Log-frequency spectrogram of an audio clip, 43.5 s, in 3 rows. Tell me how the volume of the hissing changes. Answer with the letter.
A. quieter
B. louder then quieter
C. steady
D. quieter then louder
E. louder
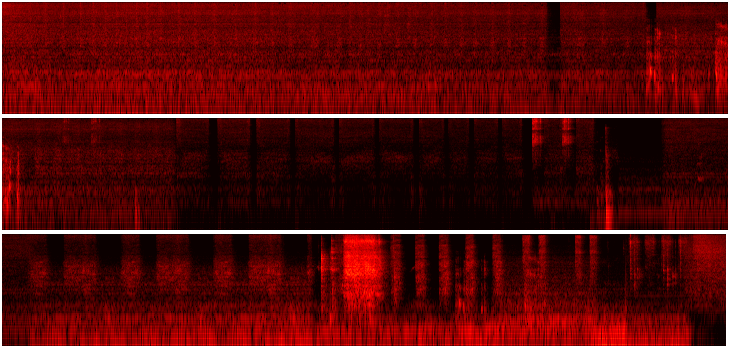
D.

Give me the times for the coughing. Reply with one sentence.
The coughing can be heard from 12.8 to 14.9 s and from 38.1 to 40.0 s.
